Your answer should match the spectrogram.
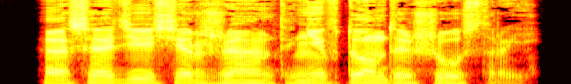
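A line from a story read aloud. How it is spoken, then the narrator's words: Grumbling. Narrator (Russian): проворчал Кольцов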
